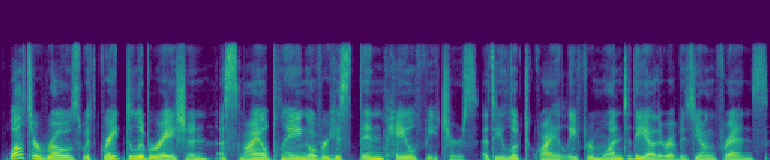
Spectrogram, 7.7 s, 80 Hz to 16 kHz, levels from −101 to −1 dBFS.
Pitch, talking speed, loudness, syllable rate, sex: 190 Hz, 200 wpm, -19 LUFS, 5.2 syllables/s, female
